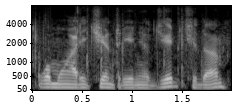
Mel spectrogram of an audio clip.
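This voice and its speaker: A man's voice: lowish voice, steady tone, moderate pace. A man from northern Moldova, speaking as a spiritual leader in a rambling monologue full of fillers, addressing listeners directly. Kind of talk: spoken monologue to viewers. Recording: slightly dull lo-fi audio with faint noise.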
